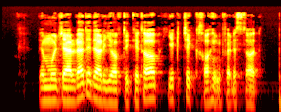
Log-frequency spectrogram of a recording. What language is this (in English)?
Persian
